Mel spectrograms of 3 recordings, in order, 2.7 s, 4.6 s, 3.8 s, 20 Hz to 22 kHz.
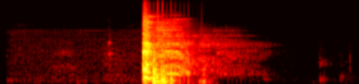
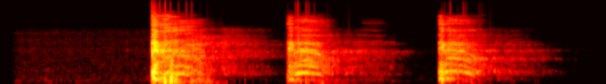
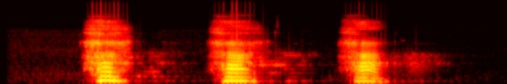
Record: {
  "cough_length": "2.7 s",
  "cough_amplitude": 32768,
  "cough_signal_mean_std_ratio": 0.22,
  "three_cough_length": "4.6 s",
  "three_cough_amplitude": 32768,
  "three_cough_signal_mean_std_ratio": 0.28,
  "exhalation_length": "3.8 s",
  "exhalation_amplitude": 30171,
  "exhalation_signal_mean_std_ratio": 0.32,
  "survey_phase": "beta (2021-08-13 to 2022-03-07)",
  "age": "18-44",
  "gender": "Female",
  "wearing_mask": "No",
  "symptom_runny_or_blocked_nose": true,
  "symptom_onset": "3 days",
  "smoker_status": "Ex-smoker",
  "respiratory_condition_asthma": false,
  "respiratory_condition_other": false,
  "recruitment_source": "Test and Trace",
  "submission_delay": "1 day",
  "covid_test_result": "Positive",
  "covid_test_method": "RT-qPCR",
  "covid_ct_value": 32.1,
  "covid_ct_gene": "ORF1ab gene"
}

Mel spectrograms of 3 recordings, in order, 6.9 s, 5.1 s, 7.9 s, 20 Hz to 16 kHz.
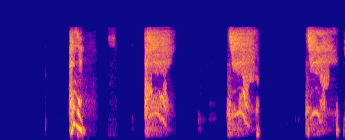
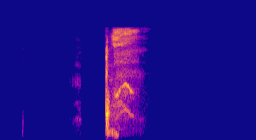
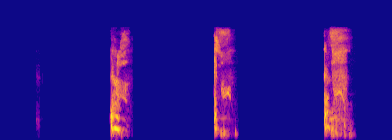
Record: {
  "exhalation_length": "6.9 s",
  "exhalation_amplitude": 29628,
  "exhalation_signal_mean_std_ratio": 0.41,
  "cough_length": "5.1 s",
  "cough_amplitude": 28082,
  "cough_signal_mean_std_ratio": 0.21,
  "three_cough_length": "7.9 s",
  "three_cough_amplitude": 26876,
  "three_cough_signal_mean_std_ratio": 0.25,
  "survey_phase": "beta (2021-08-13 to 2022-03-07)",
  "age": "45-64",
  "gender": "Female",
  "wearing_mask": "No",
  "symptom_runny_or_blocked_nose": true,
  "symptom_fatigue": true,
  "symptom_other": true,
  "smoker_status": "Never smoked",
  "respiratory_condition_asthma": false,
  "respiratory_condition_other": false,
  "recruitment_source": "Test and Trace",
  "submission_delay": "1 day",
  "covid_test_result": "Positive",
  "covid_test_method": "RT-qPCR",
  "covid_ct_value": 22.5,
  "covid_ct_gene": "ORF1ab gene"
}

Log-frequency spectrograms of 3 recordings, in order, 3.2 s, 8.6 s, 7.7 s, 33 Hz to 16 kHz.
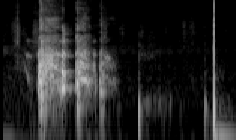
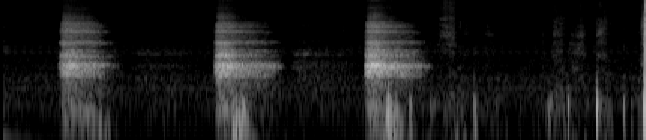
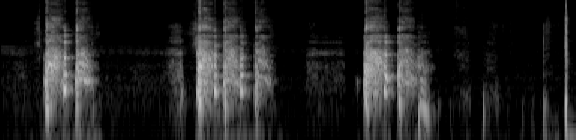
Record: {
  "cough_length": "3.2 s",
  "cough_amplitude": 32766,
  "cough_signal_mean_std_ratio": 0.35,
  "exhalation_length": "8.6 s",
  "exhalation_amplitude": 32766,
  "exhalation_signal_mean_std_ratio": 0.32,
  "three_cough_length": "7.7 s",
  "three_cough_amplitude": 32768,
  "three_cough_signal_mean_std_ratio": 0.35,
  "survey_phase": "beta (2021-08-13 to 2022-03-07)",
  "age": "45-64",
  "gender": "Male",
  "wearing_mask": "No",
  "symptom_new_continuous_cough": true,
  "symptom_runny_or_blocked_nose": true,
  "symptom_abdominal_pain": true,
  "symptom_fatigue": true,
  "symptom_change_to_sense_of_smell_or_taste": true,
  "symptom_loss_of_taste": true,
  "symptom_onset": "5 days",
  "smoker_status": "Never smoked",
  "respiratory_condition_asthma": false,
  "respiratory_condition_other": false,
  "recruitment_source": "Test and Trace",
  "submission_delay": "2 days",
  "covid_test_result": "Positive",
  "covid_test_method": "RT-qPCR",
  "covid_ct_value": 15.4,
  "covid_ct_gene": "ORF1ab gene",
  "covid_ct_mean": 15.7,
  "covid_viral_load": "7300000 copies/ml",
  "covid_viral_load_category": "High viral load (>1M copies/ml)"
}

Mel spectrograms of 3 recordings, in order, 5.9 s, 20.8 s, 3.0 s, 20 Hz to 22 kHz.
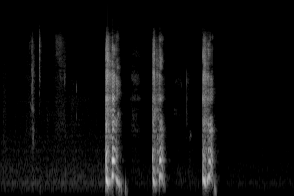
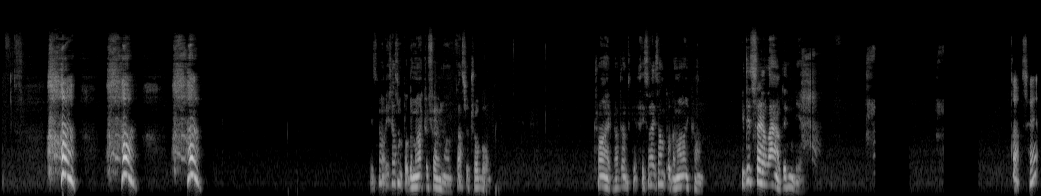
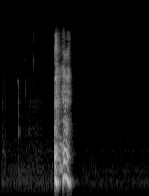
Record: {
  "three_cough_length": "5.9 s",
  "three_cough_amplitude": 29344,
  "three_cough_signal_mean_std_ratio": 0.22,
  "exhalation_length": "20.8 s",
  "exhalation_amplitude": 31669,
  "exhalation_signal_mean_std_ratio": 0.32,
  "cough_length": "3.0 s",
  "cough_amplitude": 24978,
  "cough_signal_mean_std_ratio": 0.24,
  "survey_phase": "alpha (2021-03-01 to 2021-08-12)",
  "age": "45-64",
  "gender": "Female",
  "wearing_mask": "No",
  "symptom_none": true,
  "smoker_status": "Never smoked",
  "respiratory_condition_asthma": false,
  "respiratory_condition_other": false,
  "recruitment_source": "REACT",
  "submission_delay": "1 day",
  "covid_test_result": "Negative",
  "covid_test_method": "RT-qPCR"
}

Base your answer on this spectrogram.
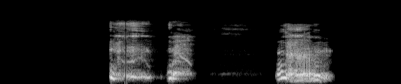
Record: {
  "cough_length": "4.0 s",
  "cough_amplitude": 28128,
  "cough_signal_mean_std_ratio": 0.43,
  "survey_phase": "beta (2021-08-13 to 2022-03-07)",
  "age": "18-44",
  "gender": "Female",
  "wearing_mask": "No",
  "symptom_cough_any": true,
  "symptom_runny_or_blocked_nose": true,
  "symptom_sore_throat": true,
  "symptom_diarrhoea": true,
  "symptom_fatigue": true,
  "symptom_fever_high_temperature": true,
  "symptom_headache": true,
  "symptom_change_to_sense_of_smell_or_taste": true,
  "symptom_loss_of_taste": true,
  "symptom_onset": "4 days",
  "smoker_status": "Ex-smoker",
  "respiratory_condition_asthma": true,
  "respiratory_condition_other": false,
  "recruitment_source": "Test and Trace",
  "submission_delay": "1 day",
  "covid_test_result": "Positive",
  "covid_test_method": "RT-qPCR",
  "covid_ct_value": 15.4,
  "covid_ct_gene": "ORF1ab gene"
}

